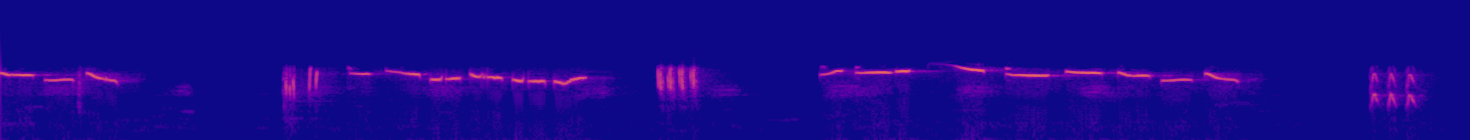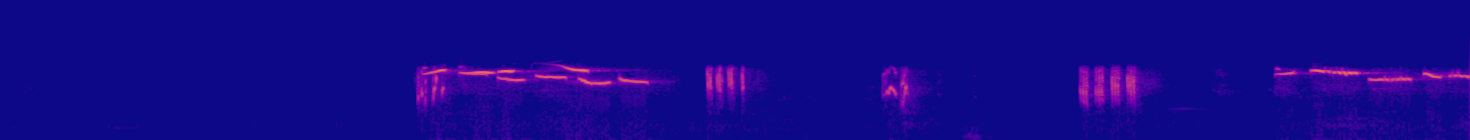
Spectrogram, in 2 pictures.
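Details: Tledekan call used to lure birds: alternating whistled, downward-stepping phrases and short, harsh, buzzy rattles, repeated over a long sequence with occasional pauses.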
